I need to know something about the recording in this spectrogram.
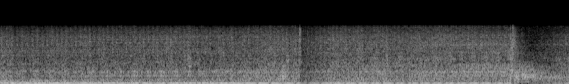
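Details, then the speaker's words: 1951 Chevy 3100 with a 235 six (originally a 216), started with the original foot pedal starter after pumping the gas. Low, steady rumble with an even, slow pulse and no knocking or misses; healthy idle after starting. "This is really a better engine though. It runs very well."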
